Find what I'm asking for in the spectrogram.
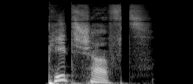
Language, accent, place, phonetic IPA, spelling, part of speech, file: German, Germany, Berlin, [ˈpeːtʃaft͡s], Petschafts, noun, De-Petschafts.ogg
- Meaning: genitive of Petschaft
